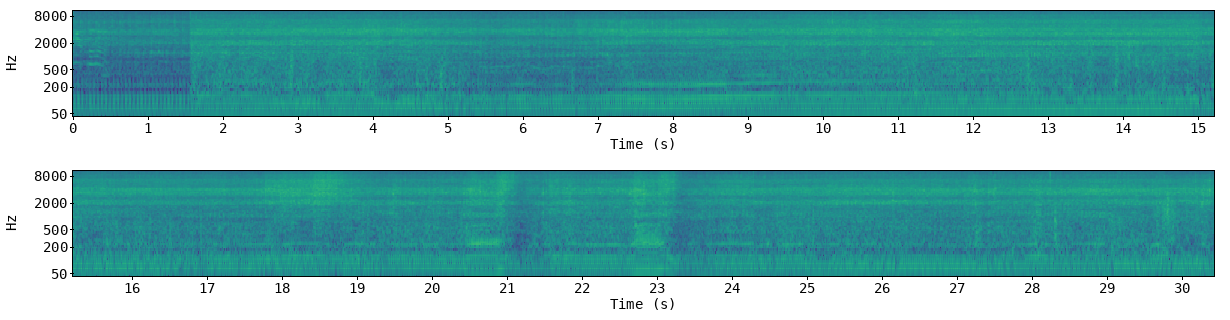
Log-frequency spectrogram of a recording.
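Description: Adventure motorcycle engine running while riding a dirt track, the engine note rising and falling with the throttle. There are two brief dips in level a little past two-thirds of the way through.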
